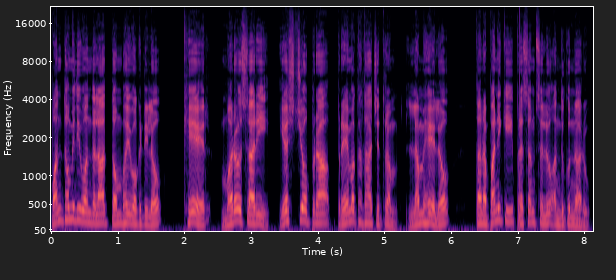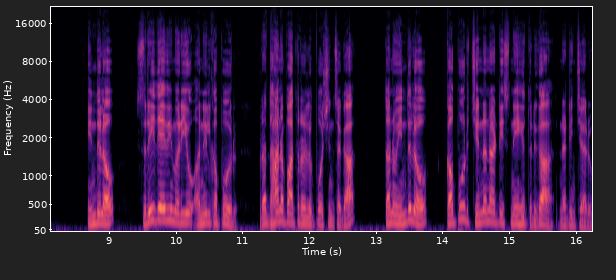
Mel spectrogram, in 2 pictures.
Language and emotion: Telugu, neutral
